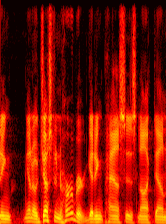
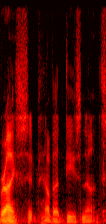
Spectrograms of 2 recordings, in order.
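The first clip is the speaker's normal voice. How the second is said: mock deadpan mutter, very low and soft; 9 semitones lower, 14 dB quieter than usual. Answering how the coach says it, imitating the coach's deadpan delivery. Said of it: "How's he say it?".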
